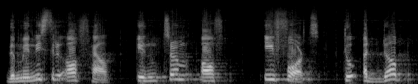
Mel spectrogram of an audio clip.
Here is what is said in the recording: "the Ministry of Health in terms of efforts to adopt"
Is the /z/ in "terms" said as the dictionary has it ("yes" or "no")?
no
